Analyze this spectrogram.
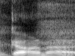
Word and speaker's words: Ghana: So Ghana with a G, even though it's spelled with a K.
